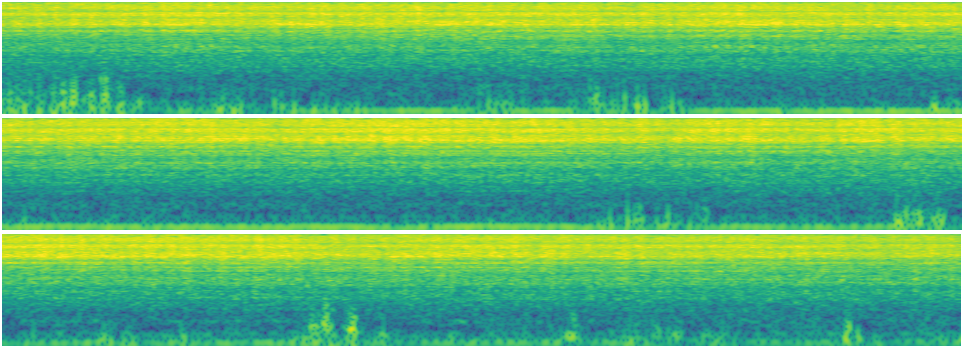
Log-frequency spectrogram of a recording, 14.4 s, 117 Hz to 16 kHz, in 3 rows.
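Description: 1959 DeSoto Firedome's 383 V8 idling steadily: a low, even hum and rumble that weakens about two-thirds of the way through.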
